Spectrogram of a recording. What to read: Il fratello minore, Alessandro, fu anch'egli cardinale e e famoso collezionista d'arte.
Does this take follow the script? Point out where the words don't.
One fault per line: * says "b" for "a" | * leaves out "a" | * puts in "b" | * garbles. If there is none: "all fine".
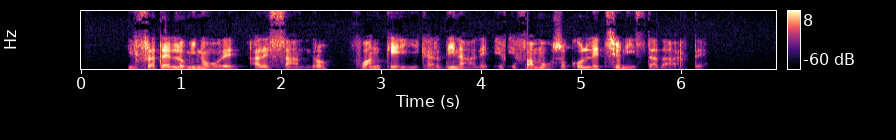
all fine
